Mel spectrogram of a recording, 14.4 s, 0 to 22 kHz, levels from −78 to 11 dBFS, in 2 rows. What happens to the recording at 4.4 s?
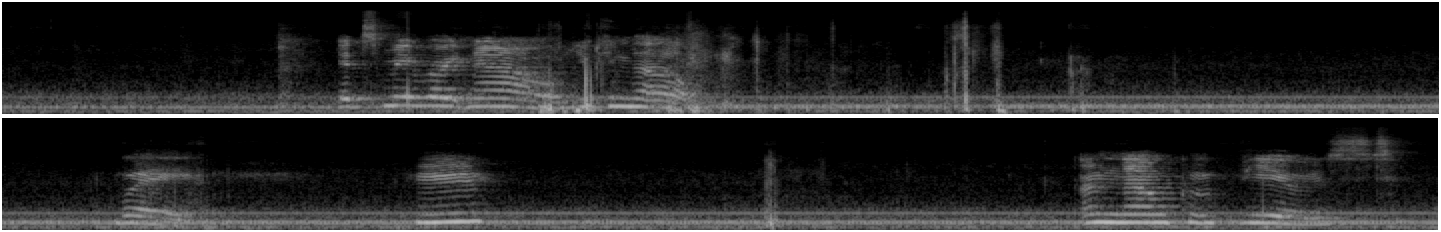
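Nothing goes wrong at 4.4 s; the audio plays through that moment intact, with no dropout, click or other fault.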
